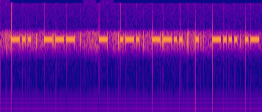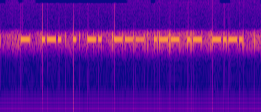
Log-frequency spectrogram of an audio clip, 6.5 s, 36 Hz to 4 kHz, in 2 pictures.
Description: Morse code, heard as a keyed tone, about 36 wpm, spaced as for 31 wpm, 760 Hz. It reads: DO TRZEBA TRENOWAC
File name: dlazaawansowanych / nagraniazpasma / websdr recording 3565.0kHz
